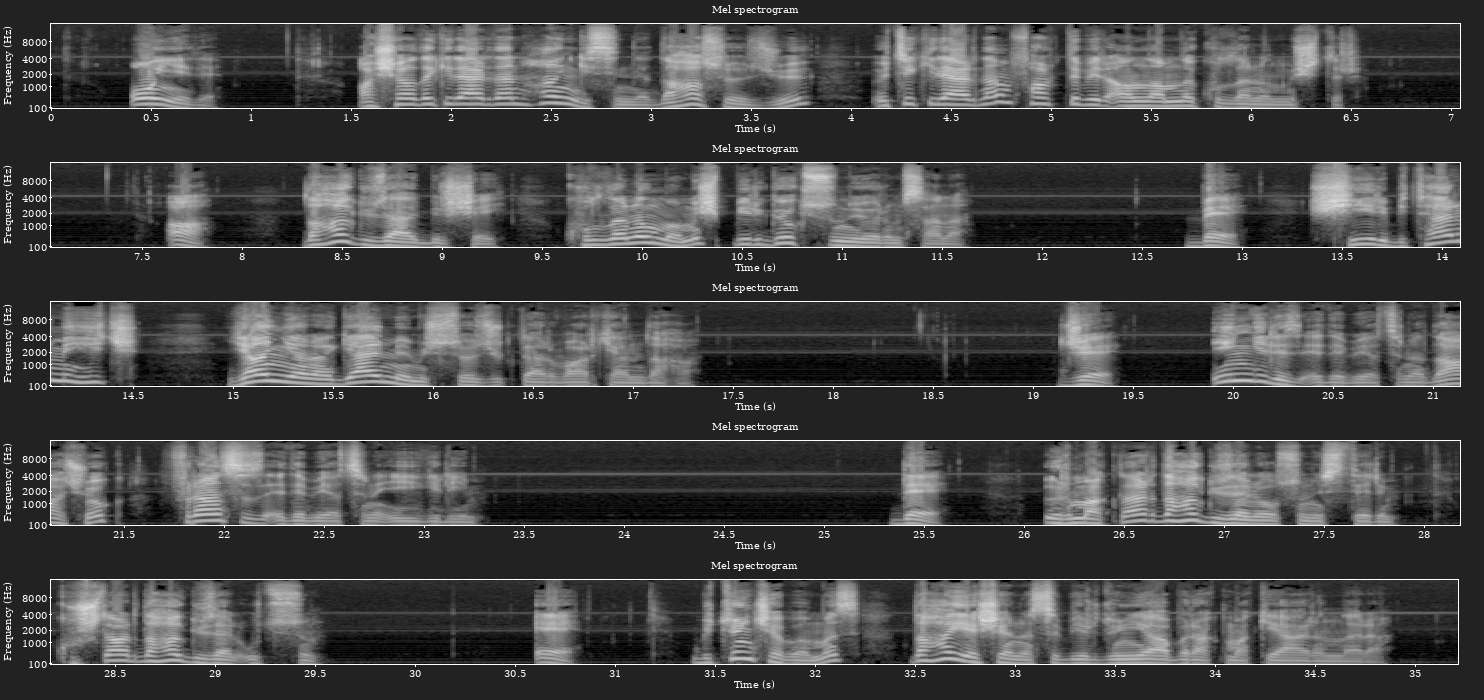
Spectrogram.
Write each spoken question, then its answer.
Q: Aşağıdakilerden hangisinde daha sözcüğü ötekilerden farklı bir anlamda kullanılmıştır?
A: Doğru cevap B.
